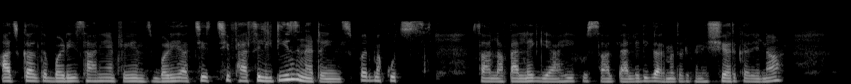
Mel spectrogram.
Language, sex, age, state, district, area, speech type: Dogri, male, 18-30, Jammu and Kashmir, Kathua, rural, spontaneous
